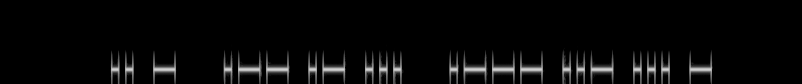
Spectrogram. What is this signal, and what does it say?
Morse code, heard as a keyed tone, about 17 wpm, 700 Hz. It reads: IT WAS JUST
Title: Sets of 3 Words 17wpm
